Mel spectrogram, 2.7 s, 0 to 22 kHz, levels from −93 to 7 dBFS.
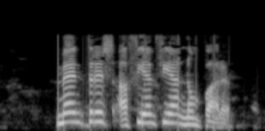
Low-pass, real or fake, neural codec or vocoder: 7.2 kHz; real; none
